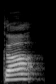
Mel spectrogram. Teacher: क अघोष अल्प प्राण और कंठ है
